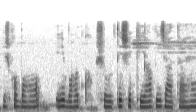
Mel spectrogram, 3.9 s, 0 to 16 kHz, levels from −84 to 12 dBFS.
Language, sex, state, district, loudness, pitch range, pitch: Hindi, female, Bihar, Vaishali, -17 LUFS, 180-200 Hz, 185 Hz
